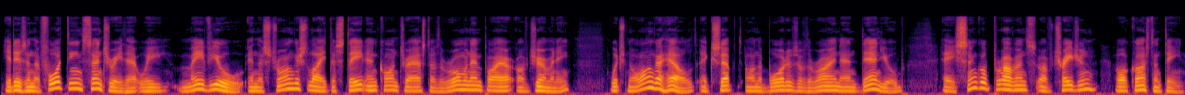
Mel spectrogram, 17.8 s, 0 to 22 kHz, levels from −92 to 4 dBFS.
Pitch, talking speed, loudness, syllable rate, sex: 135 Hz, 150 wpm, -19 LUFS, 4.3 syllables/s, male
